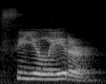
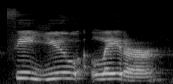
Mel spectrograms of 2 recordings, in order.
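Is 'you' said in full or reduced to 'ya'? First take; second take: reduced; full. First: The word 'you' is shortened to 'ya'. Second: The word 'you' is said in full.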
